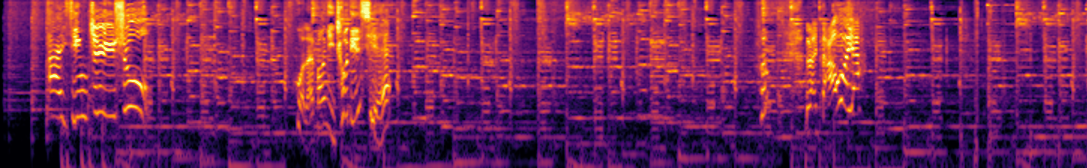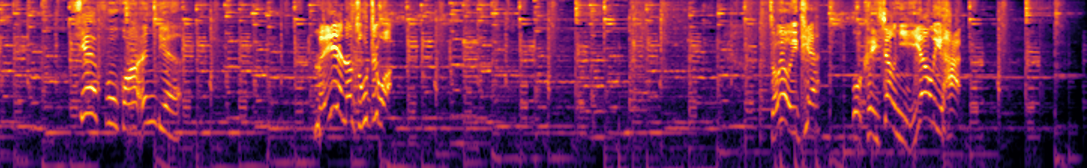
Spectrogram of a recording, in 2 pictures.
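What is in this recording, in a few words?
shota loli, female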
